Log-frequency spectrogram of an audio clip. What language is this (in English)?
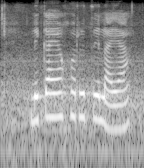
Tswana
